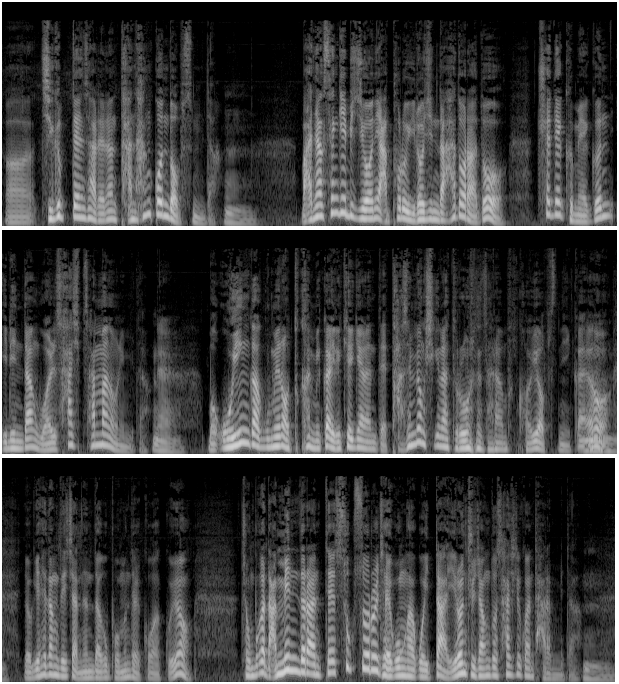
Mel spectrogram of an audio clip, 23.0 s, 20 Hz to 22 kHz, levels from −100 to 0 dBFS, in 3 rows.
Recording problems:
none

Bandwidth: 15.5 kHz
